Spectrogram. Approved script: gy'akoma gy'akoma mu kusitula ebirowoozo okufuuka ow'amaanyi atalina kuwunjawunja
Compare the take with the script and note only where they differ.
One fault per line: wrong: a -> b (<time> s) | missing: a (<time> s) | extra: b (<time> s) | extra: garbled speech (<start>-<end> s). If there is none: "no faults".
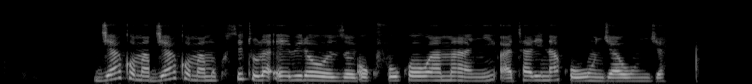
no faults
